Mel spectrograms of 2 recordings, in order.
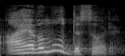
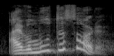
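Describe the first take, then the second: First: Mock Italian accent. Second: High, indignant Italian-style outburst; mock Italian accent. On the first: Patient repeating the diagnosis in disbelief, mock Italian accent. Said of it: "I'm not even Italian". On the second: Patient reacting to the psychiatrist's diagnosis, mock Italian accent. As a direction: exclaim it in a hammed-up Italian accent. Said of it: "Why am I talking like this?".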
